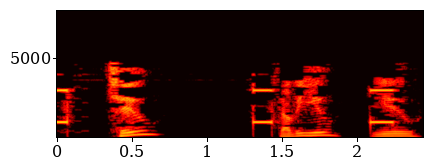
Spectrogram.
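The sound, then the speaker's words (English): Telephone keypad tones dial a five-digit extension on a phone-mail system: three short beeps, each followed by brief voiced sounds. “Then you dial the 5-digit extension”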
